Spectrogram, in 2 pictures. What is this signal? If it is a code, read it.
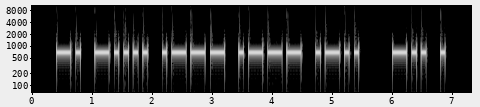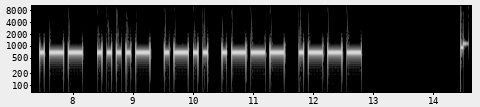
Morse code, heard as a keyed tone, about 15 wpm, 700 Hz. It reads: N6JJL DE W4LJJ
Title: USA Callsign DE Callsign - 5 Characters - 15wpm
